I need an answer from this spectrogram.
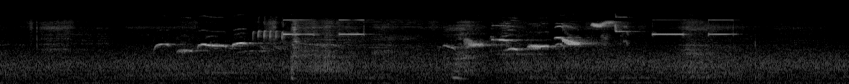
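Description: A songbird singing a run of varied chirps and whistles in two phrases, from about a second and a half in to about seven seconds in, over faint outdoor background noise.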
